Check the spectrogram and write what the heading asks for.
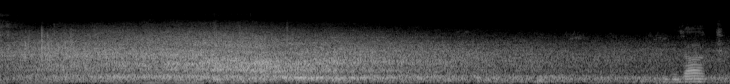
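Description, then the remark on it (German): Steady wind, coming from the right, roars and buffets against the microphone beside a street outside a Media Markt store, a loud, rumbling rush with gusty low thumps throughout, easing slightly toward the end, where a brief voice cuts in. “Wind kommt von rechts zurzeit.”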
